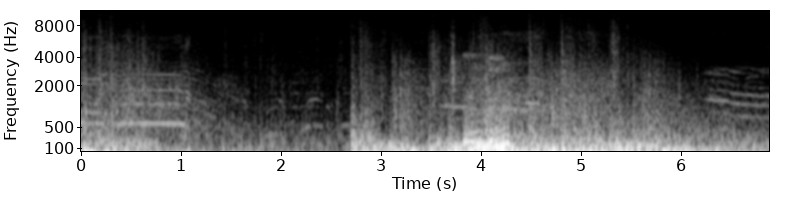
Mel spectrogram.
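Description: Massed rifle volleys from a Civil War infantry unit in Ultimate General: Civil War, at the Battle of Gaines' Mill, crackle as a sustained fusillade with distant booms, layered under a tonal game soundscape and a voice.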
